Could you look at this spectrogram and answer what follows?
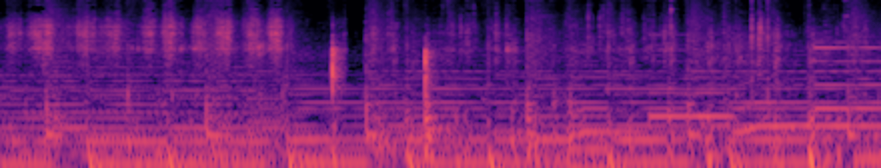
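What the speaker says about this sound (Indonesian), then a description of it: "Oke, kita ulek dulu ya sampai halus." Spices with a little salt are ground in a mortar and pestle for seblak, a steady rubbing and scraping with a few sharper knocks, close and continuous.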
